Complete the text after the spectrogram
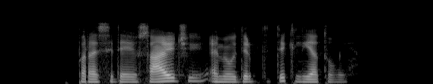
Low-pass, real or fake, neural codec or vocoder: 7.2 kHz; real; none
